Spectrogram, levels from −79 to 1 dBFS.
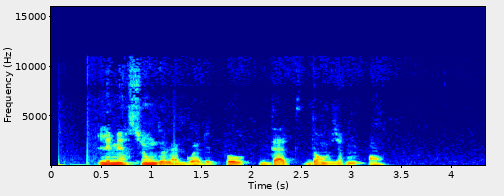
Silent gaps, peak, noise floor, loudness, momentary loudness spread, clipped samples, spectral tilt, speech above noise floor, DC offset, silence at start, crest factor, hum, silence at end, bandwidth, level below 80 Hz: none; -2 dBFS; -61 dBFS; -19 LUFS; 12 LU; under 0.1%; -9 dB/octave; 43 dB; under 0.1%; 0.1 s; 16 dB; none; 1 s; 10.5 kHz; -52 dBFS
